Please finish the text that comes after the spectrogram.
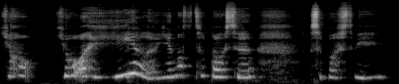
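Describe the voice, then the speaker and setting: A woman voicing a frightened, wounded male captive who gasps and stammers through halting speech in a story reading. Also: extremely high pitch, pitched above the performer's own voice. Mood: gasping, appalled.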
